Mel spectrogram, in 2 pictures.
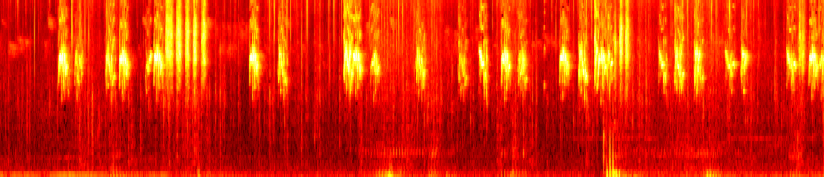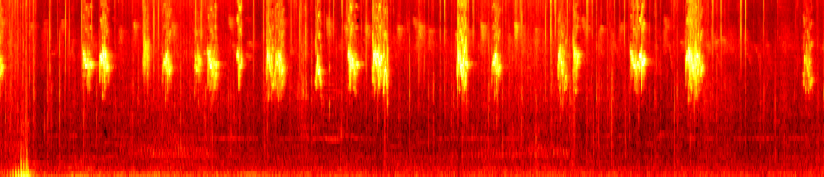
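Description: A flock of budgerigars chirping continuously in quick, short calls. Three low thuds of wings fluttering close by fall a quarter, two fifths and just over halfway through.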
